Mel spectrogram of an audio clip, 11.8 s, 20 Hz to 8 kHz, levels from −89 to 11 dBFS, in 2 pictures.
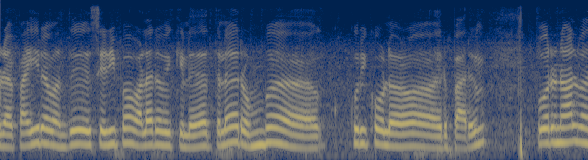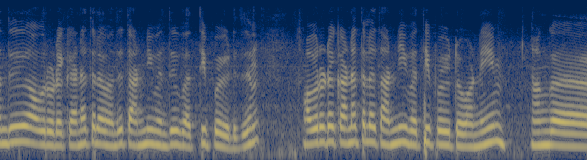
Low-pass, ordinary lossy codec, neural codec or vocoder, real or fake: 7.2 kHz; none; none; real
